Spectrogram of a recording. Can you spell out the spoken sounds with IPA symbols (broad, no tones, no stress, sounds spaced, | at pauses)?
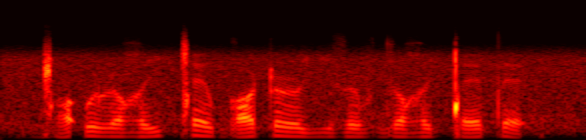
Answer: ɡ͡ǁ ɒ ʔ u ɭ ɵ ʁ i ǀ ɛ u̯ ɡ ɒ ʈ ə˞ ʎ i z ə˞ v d ɵ ʁ i ǃ ɛ t ɛ ʔ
